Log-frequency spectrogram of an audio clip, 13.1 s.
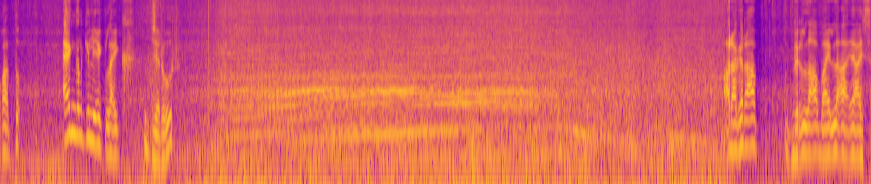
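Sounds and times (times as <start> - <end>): road rumble: 0.0 - 13.0
motorcycle engine cruising: 2.2 - 11.8.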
